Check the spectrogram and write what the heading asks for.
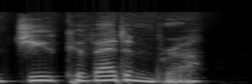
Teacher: in the British English, we say duke with a J sound, as in the Duke of Edinburgh.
